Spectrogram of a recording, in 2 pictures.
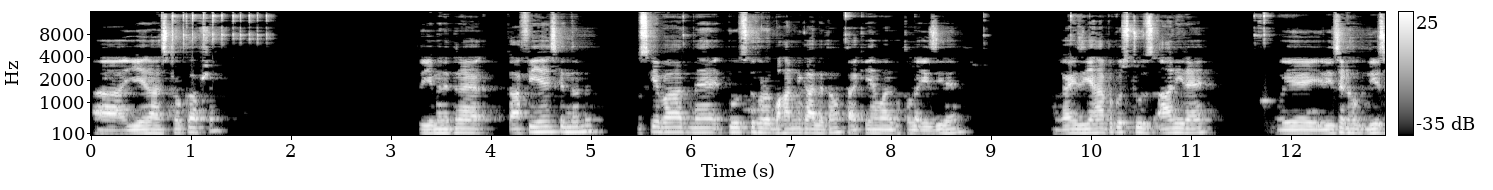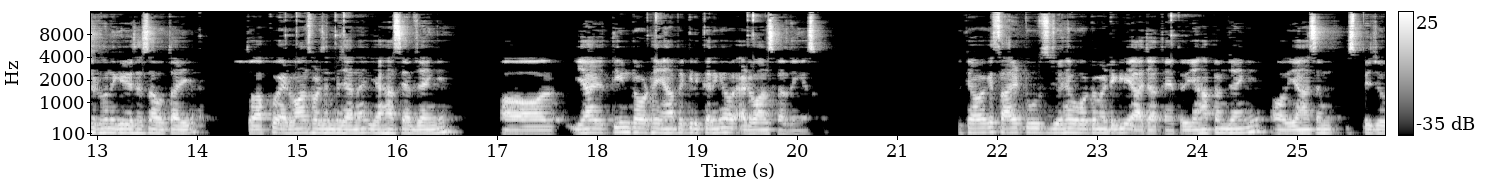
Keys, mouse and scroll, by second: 0.7 click, 0.9 click, 1.1 click, 1.3 click, 1.5 click, 1.7 click, 5.9-7.6 drag, 8.9-9.8 drag, 11.6 click, 14.9 click, 15.4 click, 18.5 click, 19.5 click, 23.7-25.8 drag.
